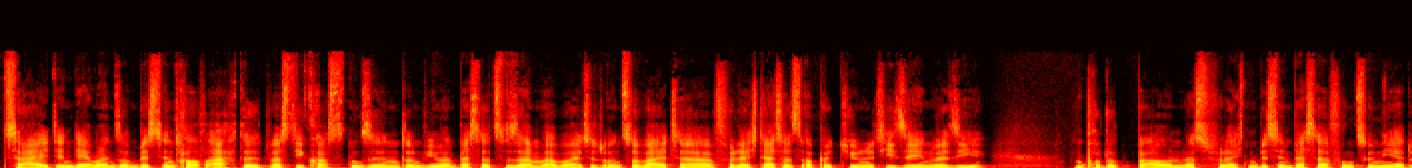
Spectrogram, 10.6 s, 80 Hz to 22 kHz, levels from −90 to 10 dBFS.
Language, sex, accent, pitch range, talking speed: German, male, German, 105-120 Hz, 210 wpm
